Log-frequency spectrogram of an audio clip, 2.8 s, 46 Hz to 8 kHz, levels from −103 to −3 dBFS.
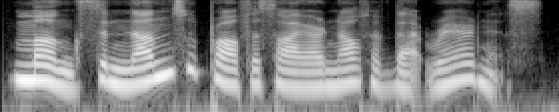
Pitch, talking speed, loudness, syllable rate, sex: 180 Hz, 215 wpm, -17 LUFS, 5.6 syllables/s, female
